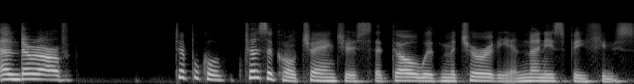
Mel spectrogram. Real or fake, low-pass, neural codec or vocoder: fake; 7.2 kHz; codec, 16 kHz, 0.5 kbps, FunCodec, trained on Chinese and English, 25 frames a second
